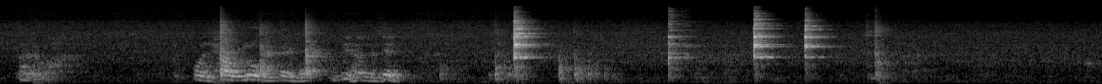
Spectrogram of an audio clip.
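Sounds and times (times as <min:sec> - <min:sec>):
utensil clinking on ceramic plate: 0:07.6 - 0:08.4.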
